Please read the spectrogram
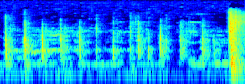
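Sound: door being closed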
